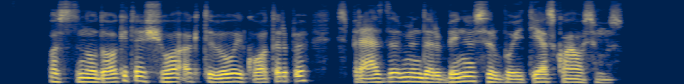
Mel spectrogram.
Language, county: Lithuanian, Kaunas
